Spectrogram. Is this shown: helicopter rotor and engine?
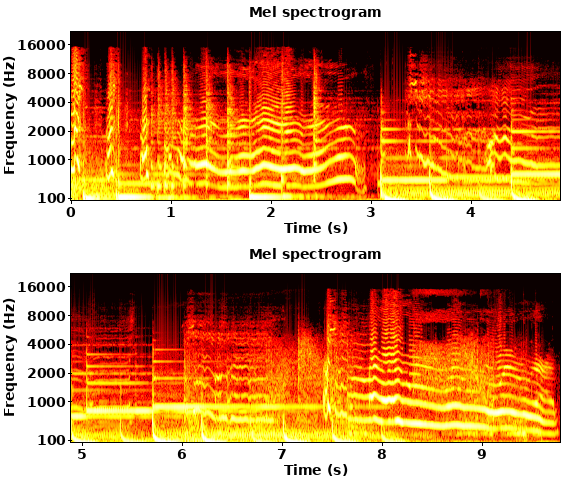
no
